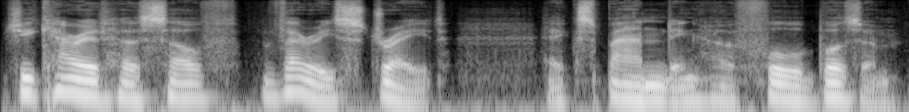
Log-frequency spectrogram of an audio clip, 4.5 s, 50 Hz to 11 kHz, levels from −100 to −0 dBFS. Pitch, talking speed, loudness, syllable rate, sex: 95 Hz, 120 wpm, -18 LUFS, 3.8 syllables/s, male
